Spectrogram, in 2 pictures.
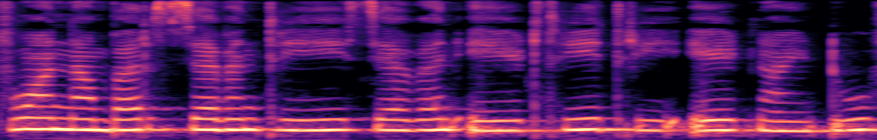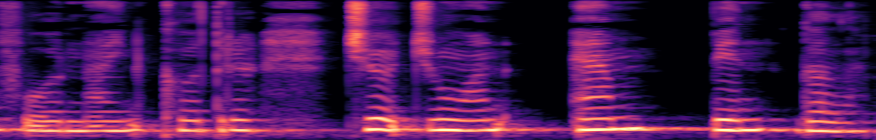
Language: Kashmiri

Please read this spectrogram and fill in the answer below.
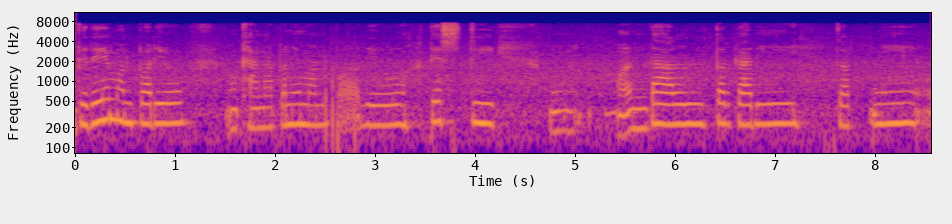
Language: Nepali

